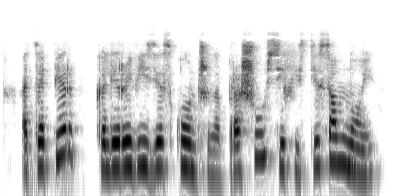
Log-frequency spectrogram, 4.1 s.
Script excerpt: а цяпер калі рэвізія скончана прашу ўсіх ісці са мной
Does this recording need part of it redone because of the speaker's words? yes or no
no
